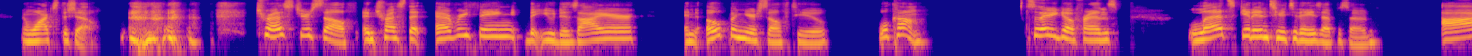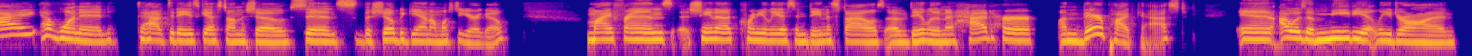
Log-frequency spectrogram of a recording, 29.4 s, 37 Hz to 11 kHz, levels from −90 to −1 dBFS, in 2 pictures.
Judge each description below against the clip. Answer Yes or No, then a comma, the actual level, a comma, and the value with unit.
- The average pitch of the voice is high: Yes, high, 195 Hz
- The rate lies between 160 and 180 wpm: No, slow, 135 wpm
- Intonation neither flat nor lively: Yes, average, 5.0 semitones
